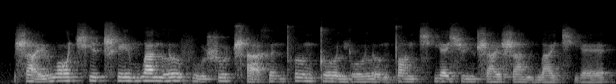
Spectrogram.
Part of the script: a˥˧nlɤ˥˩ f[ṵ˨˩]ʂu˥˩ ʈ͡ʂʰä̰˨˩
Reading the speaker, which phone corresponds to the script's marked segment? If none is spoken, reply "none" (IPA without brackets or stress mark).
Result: ṵ˨˩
